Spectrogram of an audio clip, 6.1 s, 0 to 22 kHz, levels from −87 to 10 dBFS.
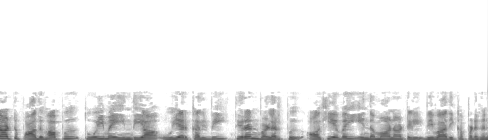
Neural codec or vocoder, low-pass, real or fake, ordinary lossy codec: none; none; real; none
